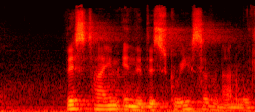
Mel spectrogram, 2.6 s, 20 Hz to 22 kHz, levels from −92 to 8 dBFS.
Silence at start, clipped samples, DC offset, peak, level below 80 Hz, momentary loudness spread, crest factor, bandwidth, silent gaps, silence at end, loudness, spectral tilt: 0 s; under 0.1%; under 0.1%; -18 dBFS; -50 dBFS; 9 LU; 18 dB; 18 kHz; none; 0 s; -33 LUFS; -3.5 dB/octave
